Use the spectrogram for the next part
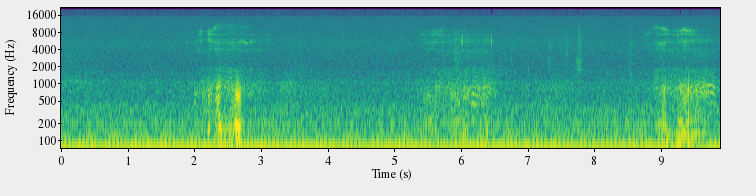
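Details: Snoring from Max, a sleeping Papillon crossed with Japanese Chin: three soft, rattling breaths spaced about three to four seconds apart, each with a hissy edge, in a hushed room with background hum.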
